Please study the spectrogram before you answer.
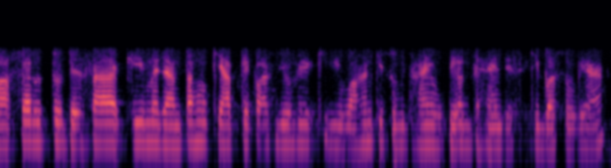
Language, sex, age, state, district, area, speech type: Hindi, male, 18-30, Uttar Pradesh, Prayagraj, rural, conversation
